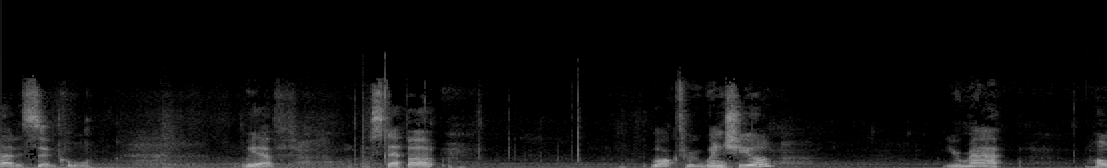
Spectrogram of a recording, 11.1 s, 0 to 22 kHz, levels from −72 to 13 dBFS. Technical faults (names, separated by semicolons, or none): none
